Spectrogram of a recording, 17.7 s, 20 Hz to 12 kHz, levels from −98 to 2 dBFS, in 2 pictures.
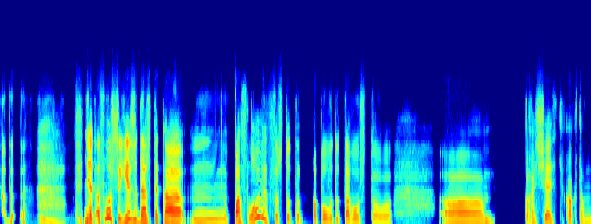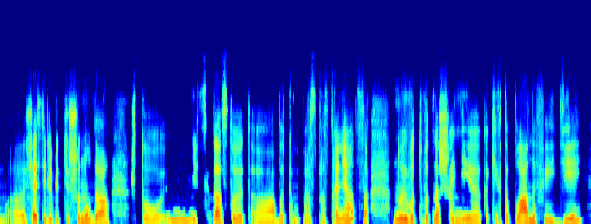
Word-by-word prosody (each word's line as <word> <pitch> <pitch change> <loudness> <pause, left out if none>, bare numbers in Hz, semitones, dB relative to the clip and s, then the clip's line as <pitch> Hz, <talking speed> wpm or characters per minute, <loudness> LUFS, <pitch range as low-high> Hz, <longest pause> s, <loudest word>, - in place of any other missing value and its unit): Да-да-да. 265 -4 -7 0.9
Нет, 270 -1 +6
а - - +5
слушай, 390 - +4
есть 330 +6 +6
же 330 - +1
даже 300 -3 +7
такая, 240 -5 +8
м, 185 -2 -4
пословица 230 - +4
что-то 175 -2 -6
по 175 - 0
поводу 165 -1 -2
того, 165 +1 0
что, 145 -2 -7 0.7
ам, 135 0 +1 0.4
про 175 - -3
счастье. 155 -4 -2
Как 165 -1 0
там? 130 0 -9
Э, 145 - -7
счастье 180 +1 +1
любит 170 -1 -7
тишину, 200 +8 -3
да? 185 - 0 0.3
Что 140 -3 -8
не 160 0 -6
всегда 165 -2 0
стоит 135 -1 -5
об 135 0 -5
этом 135 - -9
распространяться. 155 - -4 0.4
Но 190 +1 0
и 200 - +5
вот 185 -3 -4
в 170 - -11
отношении 175 -3 -3
каких-то 155 -2 -10
планов 190 - +2
и 140 -1 -3
идей. 180 - -4
170 Hz, 140 wpm, -26 LUFS, 145-195 Hz, 0.9 s, такая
